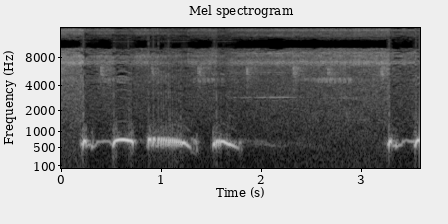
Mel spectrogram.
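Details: Spotted dove, a lively caller, calling its companions to draw them in for hunting: loud phrase of clipped rising coos, a long wavering falling coo and a shorter slurred note, then quiet before a new coo begins.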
